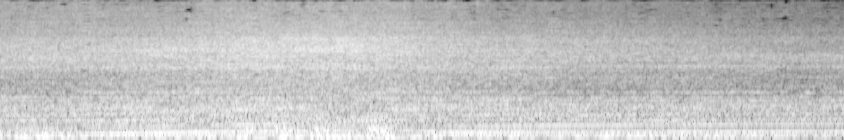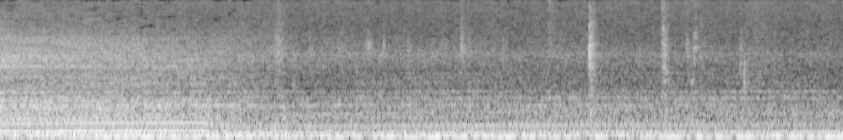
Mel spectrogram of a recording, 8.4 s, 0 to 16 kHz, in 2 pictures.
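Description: A VW Jetta's turbocharged 2.0-litre four-cylinder engine heard from inside the cabin as the car pulls forward at low speed. Its pitch rises for about two seconds, steps down and holds steady, then drops lower again after about five seconds as the sound eases off.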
